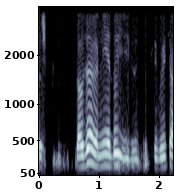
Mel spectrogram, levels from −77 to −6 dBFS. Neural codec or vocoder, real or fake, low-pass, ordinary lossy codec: none; real; 3.6 kHz; none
